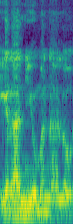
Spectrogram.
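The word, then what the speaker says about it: Eraño Manalo: minister pala ng iglesya ni kisto ay si Iran manalo ito ang anak ni Felix Manalo dah naak ni Felix Manalo bilang leader pinalitan ito ng anak pinili nila yung anak na si Iran manalo By the way Bakit may kahalili ang tungkulin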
